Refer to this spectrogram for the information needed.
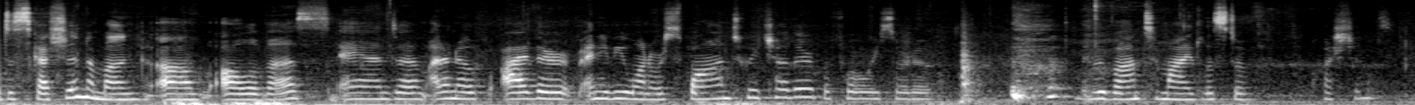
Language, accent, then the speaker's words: English; New Mexico, United States; I'm from New Mexico.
